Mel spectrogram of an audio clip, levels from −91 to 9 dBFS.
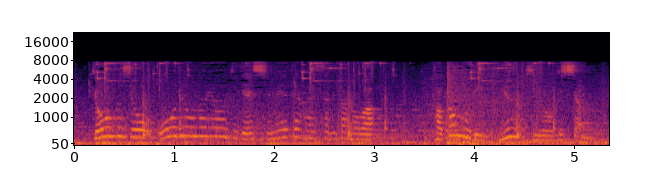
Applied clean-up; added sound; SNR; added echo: none; Shatter; 12 dB; none.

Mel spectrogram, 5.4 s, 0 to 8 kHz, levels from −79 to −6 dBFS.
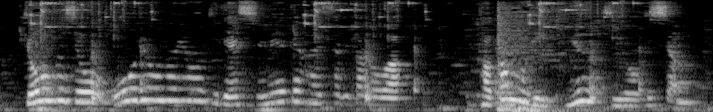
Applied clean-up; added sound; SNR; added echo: classical method log-MMSE.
